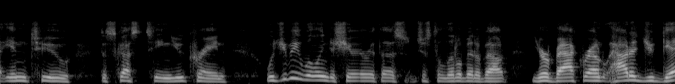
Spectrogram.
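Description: Speech over a call link whose band stops at 8 kHz, consistent with a wideband codec such as G.722. From 1.36 to 1.49 s there is a call audio freeze: the last sound is held as a fading buzz for about 0.11 s, including roughly 20 ms of silence, likely from delayed packets draining the jitter buffer, before the audio resumes without loss. Short stalls from late packets follow at 1.53 to 1.56 s, 2.48 to 2.52 s just before "would you be willing", and 3.52 to 3.62 s just after "you be willing to". In each, a sound is stretched by 16, 21 and 74 ms respectively while the receiver waits, adding delay but dropping nothing.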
